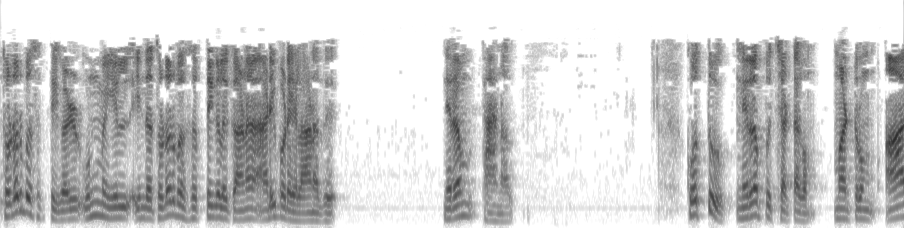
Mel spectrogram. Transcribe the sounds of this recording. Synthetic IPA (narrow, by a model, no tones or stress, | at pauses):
t̪ɔɽɐɾbɯsɐk̚t̪ɪɣɐɭʊɳmɐjɪlɪ̰nd̪ɐt̪ːɔɽɐɾbɯs̬ɐk̚t̪ɪɣɐɭɯkːaːnɐʔɐ̰ɽɪp̬ːɐɽɐjɐlaːnɐðɯ | nɪrɐmpaːnɐ̰l | kɔt̪ːɯnɪrɐpːɯt͡ʃːɐʈːɐɣɐmːɐʈrɯmʔaː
